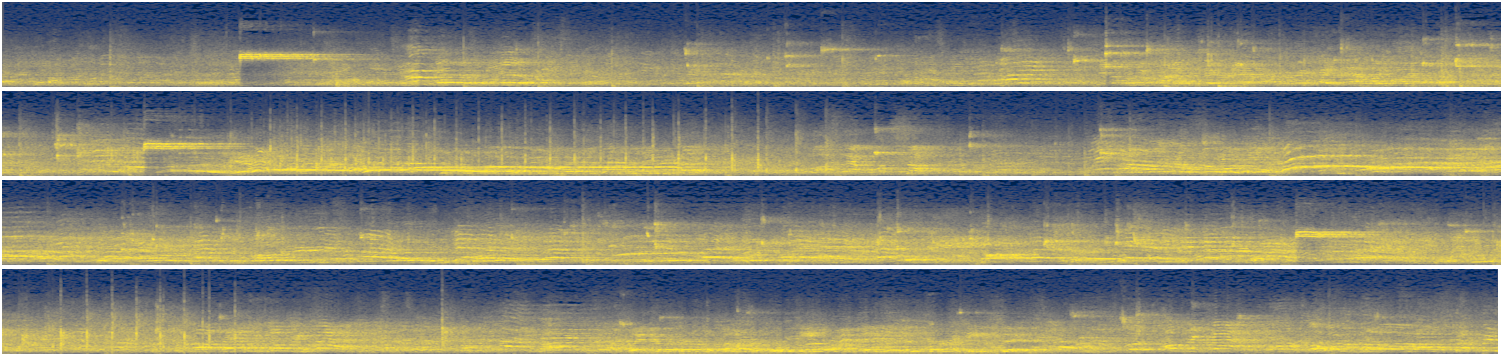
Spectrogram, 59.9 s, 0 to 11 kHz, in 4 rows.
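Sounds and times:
people shouting: 0:25.9 - 0:44.9, 0:55.9 - 0:59.9.

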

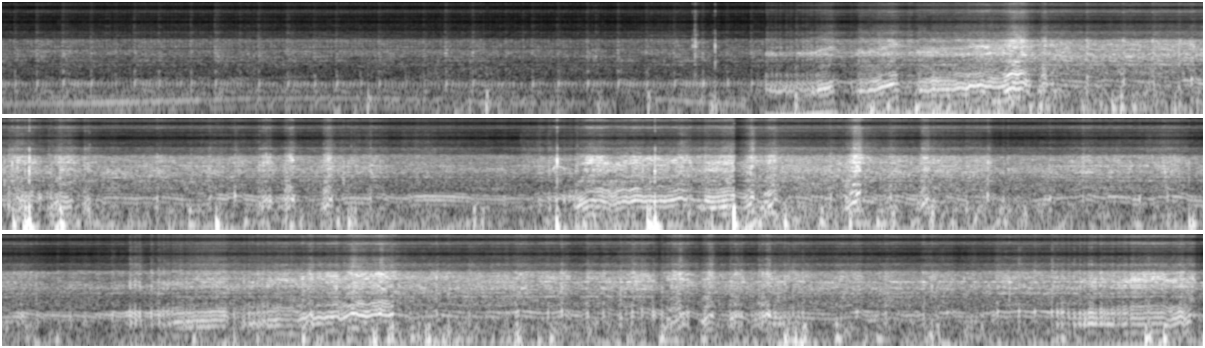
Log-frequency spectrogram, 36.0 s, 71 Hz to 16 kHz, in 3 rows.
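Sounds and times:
dirt bike engine revving: 0:00.0 - 0:36.0.

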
